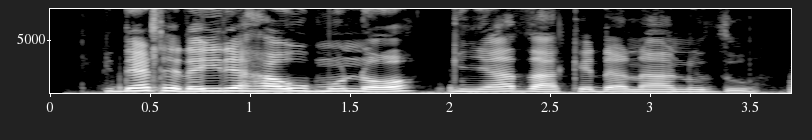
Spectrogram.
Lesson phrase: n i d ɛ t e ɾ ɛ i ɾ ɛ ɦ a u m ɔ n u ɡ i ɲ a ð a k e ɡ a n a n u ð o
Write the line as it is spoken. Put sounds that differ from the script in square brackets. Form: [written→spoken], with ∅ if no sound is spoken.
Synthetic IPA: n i d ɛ t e ɾ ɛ i ɾ ɛ ɦ a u m [ɔ→o] n [u→ɔ] ɡ i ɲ a ð a k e [ɡ→d] a n a n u ð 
